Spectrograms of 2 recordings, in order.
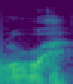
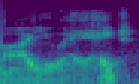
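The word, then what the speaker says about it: Ruah: name is danny or daniela rua i think is how you pronounce the name rua she was just adorable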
